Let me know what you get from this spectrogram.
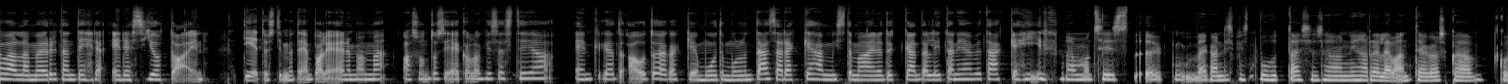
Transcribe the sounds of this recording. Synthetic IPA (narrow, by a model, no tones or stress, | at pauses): ʋɑllːɑmæyrit̪ænt̪ehdæ̰ʔʔedesjot̪ɑ̰in | t̪iet̪yst̪immæt̪ḛːmpɑ̰ljo̰ḛnemːæmmæɑsunt̪osiʔḛkoloɡisest̪ijjɑ | eŋkækæyt̪øʔɑ̰ut̪oːjɑkɑikːejːmuːt̪ɑmulːont̪æːsæɾækːæhæmmist̪æmæɑinɑt̪ykːæːnt̪ælit̪ɑniɑʋet̪æːkkehḭːnnomut̪siːs | mekɑnismist̪̚puhut̪ːɑisjɑseonihɑreleʋɑ̰nt̪ːiɑkoskɑku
